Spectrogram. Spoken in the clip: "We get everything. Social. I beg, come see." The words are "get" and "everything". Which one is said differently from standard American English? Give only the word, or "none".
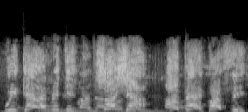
everything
